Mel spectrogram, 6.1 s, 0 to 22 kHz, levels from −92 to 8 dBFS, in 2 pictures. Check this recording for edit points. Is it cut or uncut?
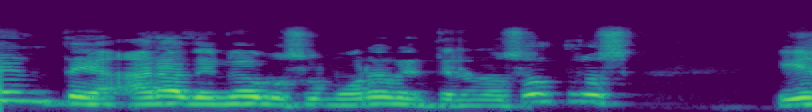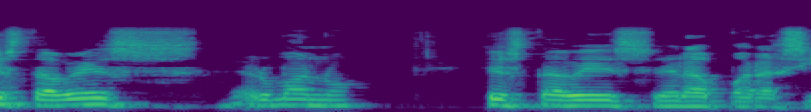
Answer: uncut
